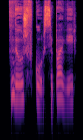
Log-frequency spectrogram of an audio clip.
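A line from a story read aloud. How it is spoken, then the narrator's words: Snorting. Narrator (Russian): Владимир хмыкнул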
